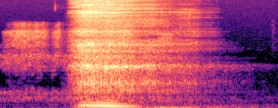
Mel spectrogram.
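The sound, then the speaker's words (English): A deep breath into the belly during a guided relaxation exercise: one long, breathy, sigh-like exhalation that swells quickly and then trails away softly, heard alone and fairly quiet. “So I'm going to invite you to close your eyes and take a deep breath into your belly.”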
